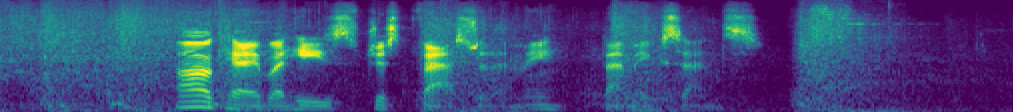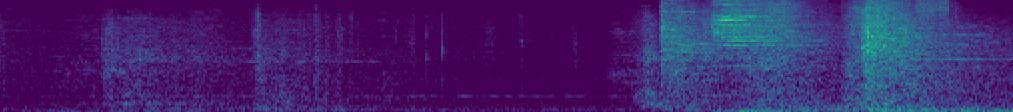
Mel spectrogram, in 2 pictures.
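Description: Metal blades clash and ring in a fight.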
